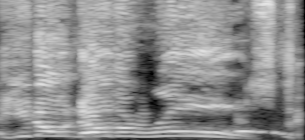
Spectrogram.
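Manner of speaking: high, loud, slow scolding of the crowd; loud scolding shout. Retold or imitated. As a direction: yell it at fans who miss the rules. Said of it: "I'm like".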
